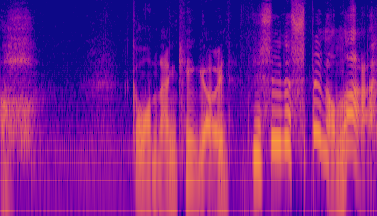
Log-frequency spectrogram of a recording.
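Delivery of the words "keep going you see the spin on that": voice gone very high, swooping and sing-song. Watching their golf shot spin on the green, with an unexpectedly high-pitched voice. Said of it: "Don't know why my voice has gone so high".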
